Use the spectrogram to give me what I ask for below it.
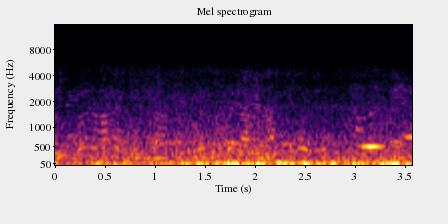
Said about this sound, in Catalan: Metro, línia 2, paral·lel Badalona, 3:15 de la tarda.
